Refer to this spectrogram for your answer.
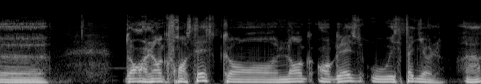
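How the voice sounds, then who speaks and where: Speaking at a very slow pace, a man uses a medium pitch and a dark, mellow tone. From France. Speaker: ufology investigator. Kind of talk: interview. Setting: live radio show. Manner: halting.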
